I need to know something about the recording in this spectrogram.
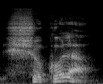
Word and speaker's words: chocolat: Et on finit donc avec la syllabe ne, la Chine, en deux syllabes du genre féminin. Avec chaud, on aura par exemple du chocolat.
